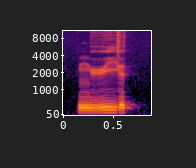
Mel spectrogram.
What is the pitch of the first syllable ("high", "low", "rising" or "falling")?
rising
